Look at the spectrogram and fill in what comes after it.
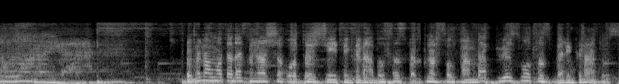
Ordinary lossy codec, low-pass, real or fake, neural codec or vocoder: Opus, 32 kbps; 7.2 kHz; fake; codec, 32 kHz, 1.9 kbps, SNAC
